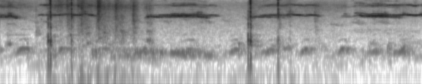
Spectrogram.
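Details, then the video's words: Low, soft pigeon coos pulse irregularly inside a pigeon house. Sharp percussive knocks and a brief flutter break in, and high thin whistles come and go above the cooing. "Pigeon sound effect pigeon house || Pigeon sound"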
